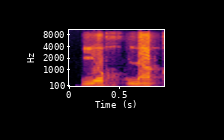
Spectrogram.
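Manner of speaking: युखलक with thick ख़ and bounced क़; heavy qaf and kha. Shown as a demonstration. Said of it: "क़ाफ ख़ा को मोटा करेंगे".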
